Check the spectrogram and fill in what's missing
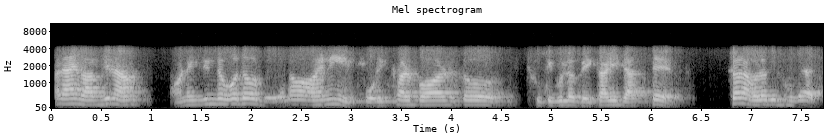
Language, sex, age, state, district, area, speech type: Bengali, male, 18-30, West Bengal, Kolkata, urban, conversation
